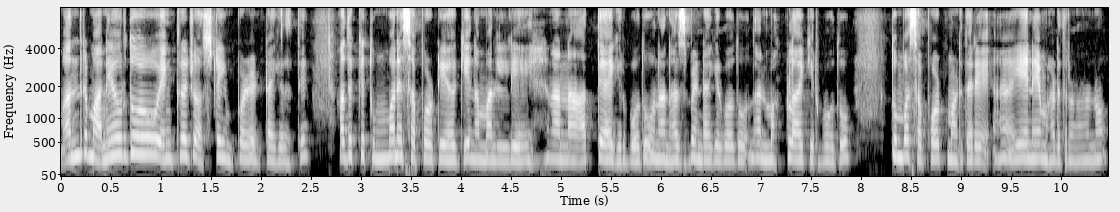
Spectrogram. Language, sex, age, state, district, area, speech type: Kannada, female, 45-60, Karnataka, Chikkamagaluru, rural, spontaneous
